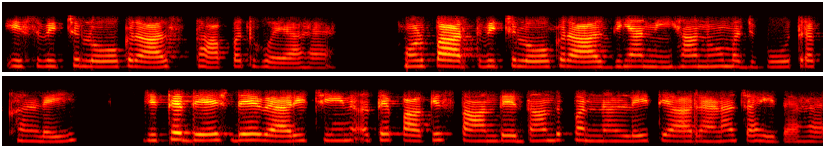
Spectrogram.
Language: Punjabi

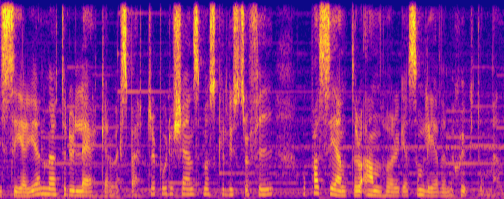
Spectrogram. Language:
Swedish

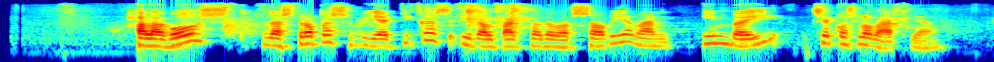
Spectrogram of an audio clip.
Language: Catalan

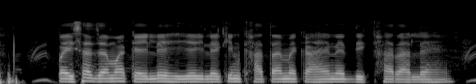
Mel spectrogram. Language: Magahi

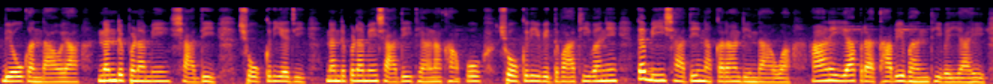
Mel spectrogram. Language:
Sindhi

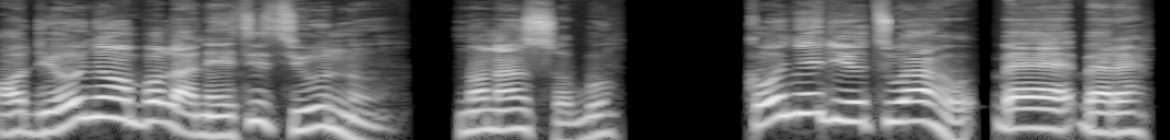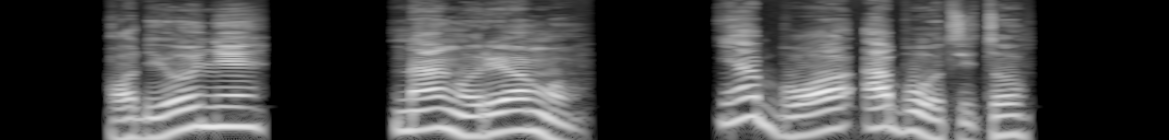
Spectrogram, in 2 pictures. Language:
Igbo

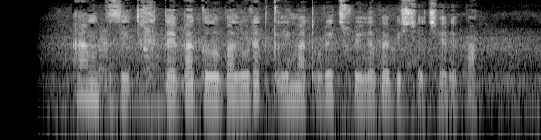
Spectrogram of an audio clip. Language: Georgian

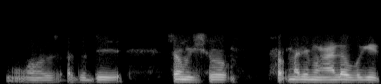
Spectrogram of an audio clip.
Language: Manipuri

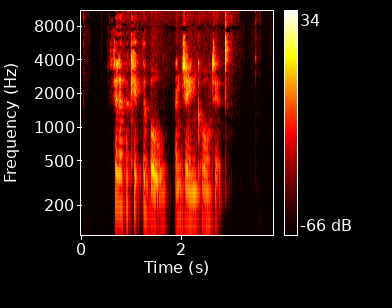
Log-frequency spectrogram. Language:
English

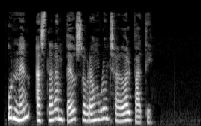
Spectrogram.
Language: Catalan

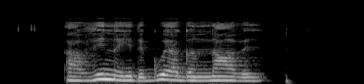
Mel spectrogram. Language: Breton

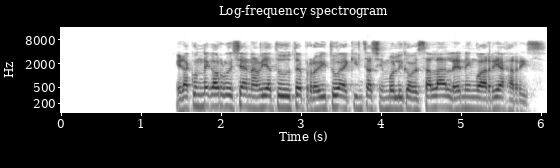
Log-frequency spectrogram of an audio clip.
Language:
Basque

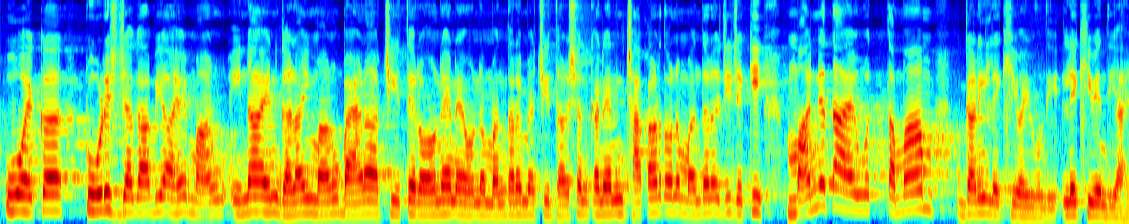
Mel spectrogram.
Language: Sindhi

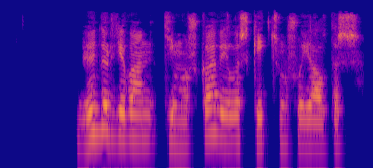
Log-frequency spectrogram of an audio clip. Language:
Mari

